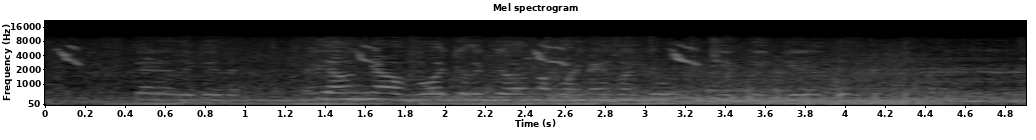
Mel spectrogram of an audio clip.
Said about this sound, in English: This chicken is the family pet.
